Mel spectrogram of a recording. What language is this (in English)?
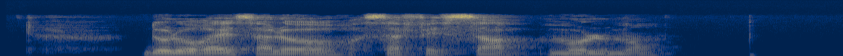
French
